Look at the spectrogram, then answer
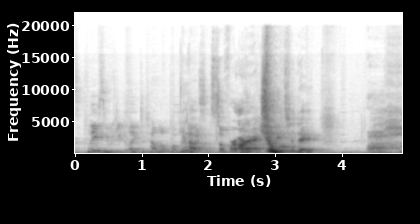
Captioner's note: audible sneeze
